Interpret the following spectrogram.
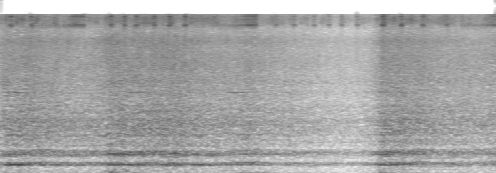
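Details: Continuous hum of a honey bee swarm during hiving, a steady low drone with a stacked overtone that fades briefly past the midpoint before surging back strongly.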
